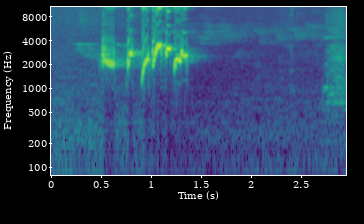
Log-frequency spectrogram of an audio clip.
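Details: Caged red-whiskered bulbul from Thailand singing in the southern master style, used to excite other birds and teach young ones: one quick burst of about five bright warbled, chirpy notes, then quiet, with another phrase just beginning.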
